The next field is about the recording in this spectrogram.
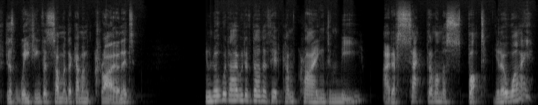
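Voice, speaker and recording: An actor playing a hard, proud, bitter middle-aged company boss in a radio play, with a scornful, sarcastic, emphatic delivery. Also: male voice, medium pitch, fairly bright tone, close to an everyday voice.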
